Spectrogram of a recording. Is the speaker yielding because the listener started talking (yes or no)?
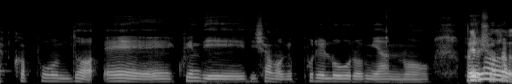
yes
